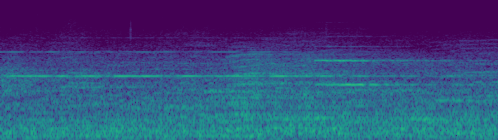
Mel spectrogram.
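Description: A steady, thin, high-pitched whine over the constant hubbub of a large hall. The whine drops to a slightly lower pitch near the end.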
